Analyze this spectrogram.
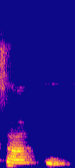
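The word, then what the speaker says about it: Tsangpo: The Sanko, not the Sanko. T is silent here.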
